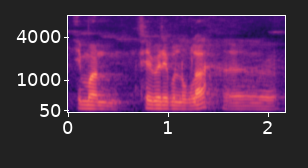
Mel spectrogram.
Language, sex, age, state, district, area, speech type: Bodo, male, 30-45, Assam, Udalguri, urban, spontaneous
